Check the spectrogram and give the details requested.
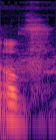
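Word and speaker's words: au: Then we have a U which is pronounced as O in French.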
